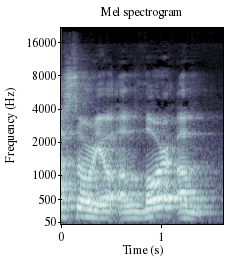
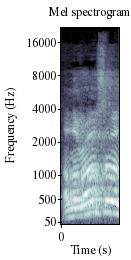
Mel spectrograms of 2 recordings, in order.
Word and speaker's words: Oloroso: Osorio, no, not Osorio, Oloroso. Oloroso is like a wine.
